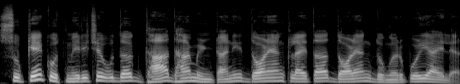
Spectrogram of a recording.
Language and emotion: Goan Konkani, neutral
